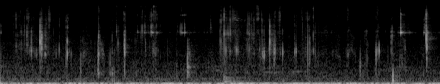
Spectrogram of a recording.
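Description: Wet lapping and smacking as a dog gobbles hard treats it found on a table without chewing them, a quick irregular run of soft clicky mouth sounds with no clear crunching, and no voices.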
